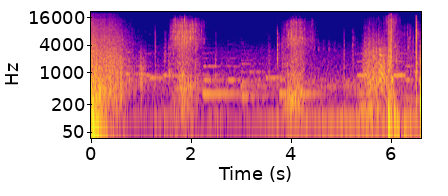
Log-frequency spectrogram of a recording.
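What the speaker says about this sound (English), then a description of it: "Gotta water all of our flowers." Watering flowers with a watering can in the farming video game Fae Farm: repeated splashy pours of water come in several bursts, mixed with soft game tones and little thunks, and no one talks.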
